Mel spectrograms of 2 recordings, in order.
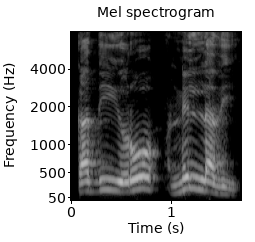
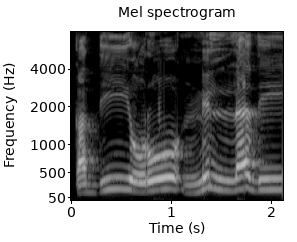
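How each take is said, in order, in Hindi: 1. शब्द 'n' ध्वनि से जुड़े हैं। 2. शब्द 'n' ध्वनि से जुड़े हैं।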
